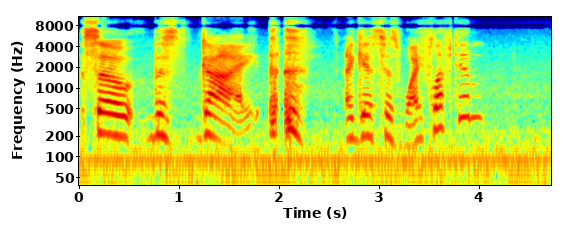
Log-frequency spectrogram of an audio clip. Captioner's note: clears throat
